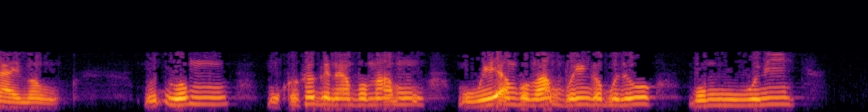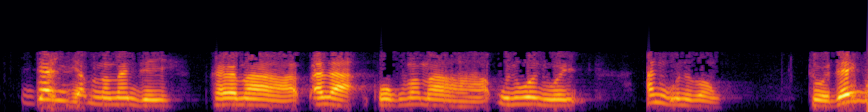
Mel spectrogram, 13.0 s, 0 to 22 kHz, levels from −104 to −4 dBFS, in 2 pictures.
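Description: A speech recording passed through the Speex codec at a low-to-middle setting. The whole clip sounds hoarse and grainy, with the excitation thinned to a rough, noisy texture, which fits a rate around 11 kbps. A spectrogram shows energy confined to a telephone band of roughly 300 Hz to 3.7 kHz, with smeared harmonics and noisy fill between them instead of clean, separate pitch lines. There are also two brief episodes of VoIP packet loss concealed by the speech codec, from 7.01 to 7.12 s and from 9.93 to 10.05 s. Each gap points to a single lost 20 ms frame. The decoder repeats its last pitch and filter, so the sound briefly stretches into a fading buzzy tone or coloured noise. Because each frame builds on the previous one, the distortion lingers for about 0.1 s after the packets resume. On a waveform these show as short, repetitive, decaying stretches. On a spectrogram they appear as frozen, fading patches before normal detail returns.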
